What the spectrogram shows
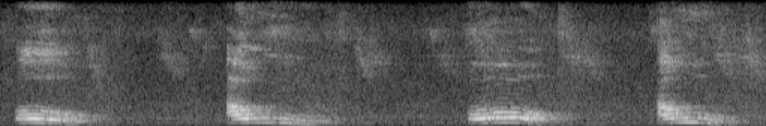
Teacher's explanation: ये कंठोष्ठ हो गए, यानी होठों से ही बोले जाएंगे लेकिन कंठ से ध्वनि आएगी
